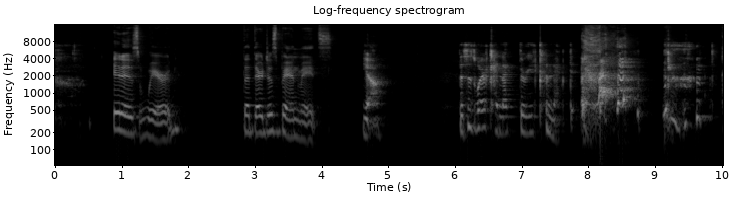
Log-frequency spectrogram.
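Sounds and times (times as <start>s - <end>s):
speech: 0.9s - 2.0s, 2.8s - 5.0s, 6.1s - 7.9s
throaty coughing: 7.9s - 10.0s.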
